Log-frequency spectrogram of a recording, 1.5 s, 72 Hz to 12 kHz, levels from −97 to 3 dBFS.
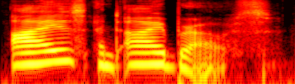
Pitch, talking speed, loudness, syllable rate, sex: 240 Hz, 120 wpm, -18 LUFS, 3.3 syllables/s, female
